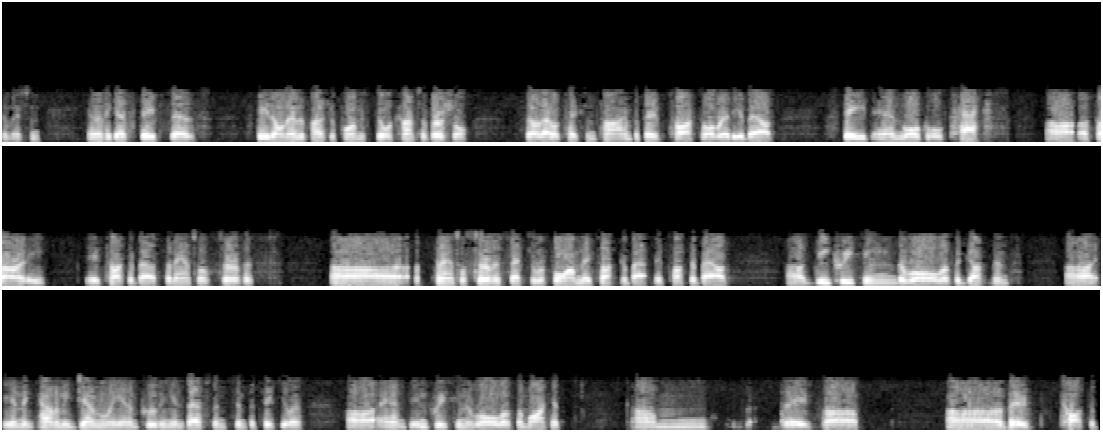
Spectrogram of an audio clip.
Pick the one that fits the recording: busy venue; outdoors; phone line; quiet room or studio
phone line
